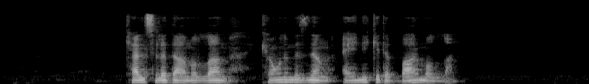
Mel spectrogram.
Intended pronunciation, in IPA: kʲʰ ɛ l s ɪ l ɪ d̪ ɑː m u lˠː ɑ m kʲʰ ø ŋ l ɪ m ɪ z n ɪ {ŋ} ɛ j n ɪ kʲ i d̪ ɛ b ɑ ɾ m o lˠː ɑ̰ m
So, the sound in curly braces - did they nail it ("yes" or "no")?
yes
